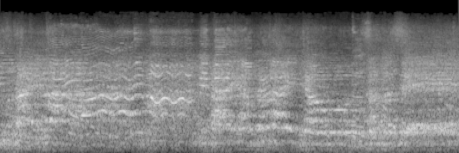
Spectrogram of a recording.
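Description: A crowd of voices singing together in chorus, several wavering melodic lines overlapping at a steady, loud level.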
